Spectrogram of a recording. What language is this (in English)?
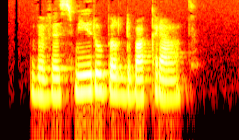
Czech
